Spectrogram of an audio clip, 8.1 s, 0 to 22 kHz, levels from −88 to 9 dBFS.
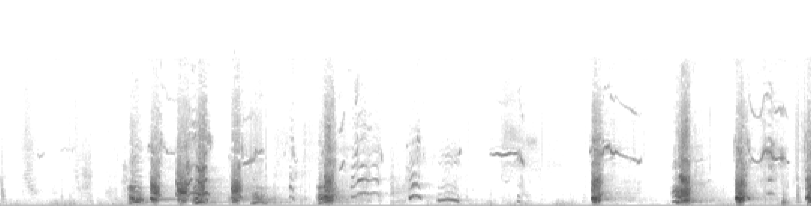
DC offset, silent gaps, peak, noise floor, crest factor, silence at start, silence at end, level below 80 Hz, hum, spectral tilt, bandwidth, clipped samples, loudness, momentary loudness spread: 0.1%; none; -12 dBFS; -68 dBFS; 24 dB; 1.3 s; 0 s; -84 dBFS; none; 0 dB/octave; 16 kHz; under 0.1%; -32 LUFS; 20 LU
